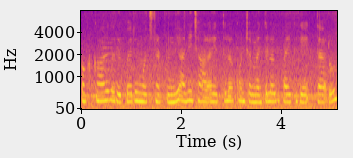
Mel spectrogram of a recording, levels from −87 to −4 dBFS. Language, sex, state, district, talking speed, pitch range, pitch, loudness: Telugu, female, Telangana, Karimnagar, 175 wpm, 230-260 Hz, 245 Hz, -13 LUFS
